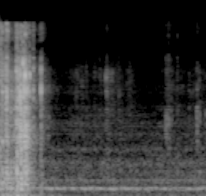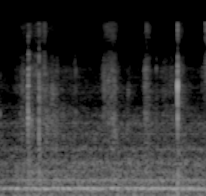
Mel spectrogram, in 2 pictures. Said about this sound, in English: I did this wrong. Let me redo that shuffle.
